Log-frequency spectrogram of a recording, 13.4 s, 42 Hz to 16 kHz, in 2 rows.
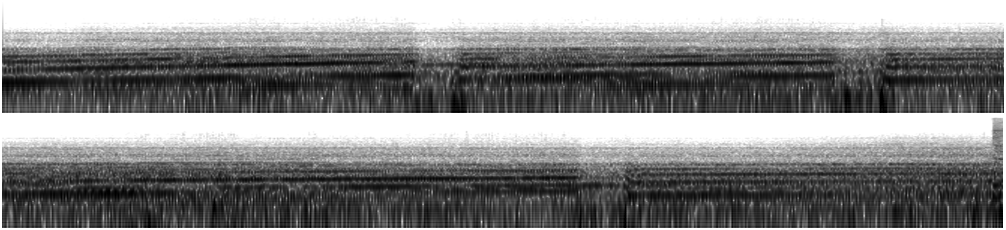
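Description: Nissan 350Z's 3.5-litre V6 heard from inside the cabin, accelerating hard: the engine note climbs steadily in each gear and drops back at upshifts about three, six and eleven seconds in.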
